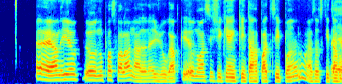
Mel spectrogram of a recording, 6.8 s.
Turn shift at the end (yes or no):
yes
